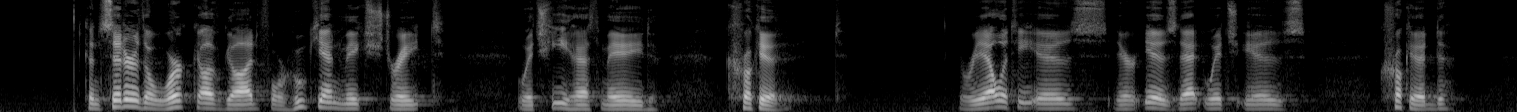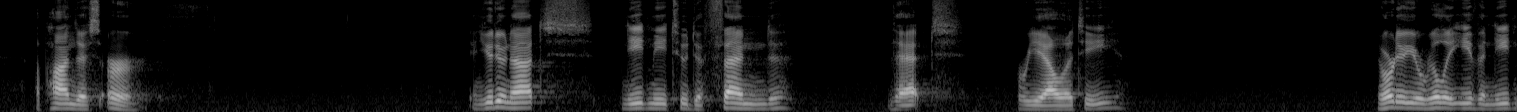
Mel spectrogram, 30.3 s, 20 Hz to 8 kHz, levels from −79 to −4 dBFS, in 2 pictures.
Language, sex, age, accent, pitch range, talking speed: English, male, 40-59, American, 115-135 Hz, 85 wpm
